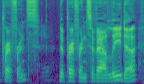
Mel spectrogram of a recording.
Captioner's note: speaking French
